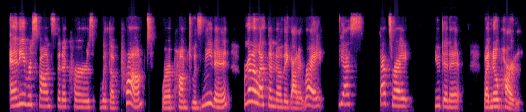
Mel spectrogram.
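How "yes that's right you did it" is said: flat, level, matter-of-fact monotone. Showing how to praise a prompted response, without a party: monotone praise. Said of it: "it's kind of a more monotone type of thing".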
